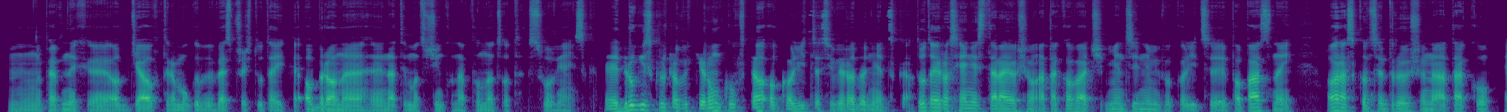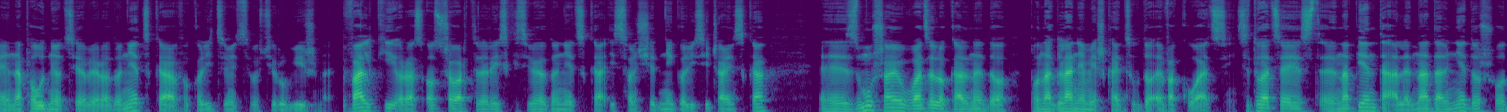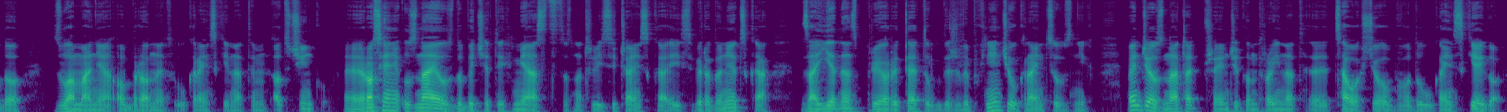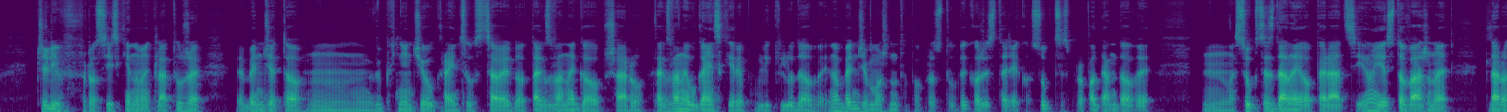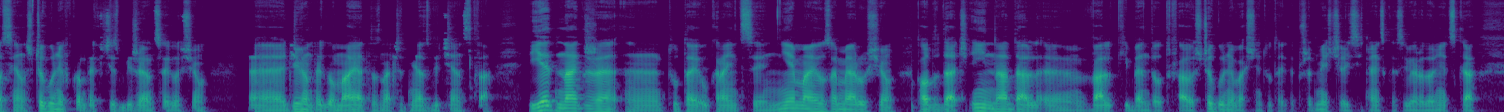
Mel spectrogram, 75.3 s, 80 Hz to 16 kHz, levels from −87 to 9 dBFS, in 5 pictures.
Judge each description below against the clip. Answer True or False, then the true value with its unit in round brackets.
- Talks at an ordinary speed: True (135 wpm)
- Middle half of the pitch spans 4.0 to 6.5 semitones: False (3.6 semitones)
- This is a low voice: True (85 Hz)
